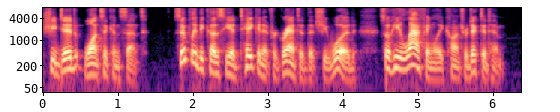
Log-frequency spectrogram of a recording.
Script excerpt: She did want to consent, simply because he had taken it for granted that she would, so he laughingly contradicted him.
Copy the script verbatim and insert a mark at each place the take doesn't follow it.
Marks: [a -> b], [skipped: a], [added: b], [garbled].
She did want to consent, simply because he had taken it for granted that she would, so he laughingly contradicted him.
